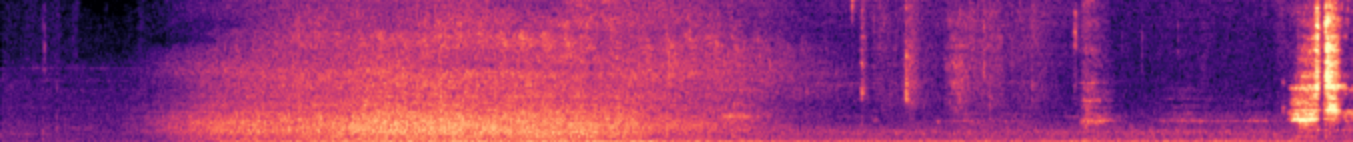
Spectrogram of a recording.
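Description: A car drives along a road with a steady rumble.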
